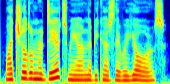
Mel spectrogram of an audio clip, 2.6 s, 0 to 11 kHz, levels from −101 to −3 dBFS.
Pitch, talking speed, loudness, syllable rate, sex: 195 Hz, 260 wpm, -17 LUFS, 7.3 syllables/s, female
